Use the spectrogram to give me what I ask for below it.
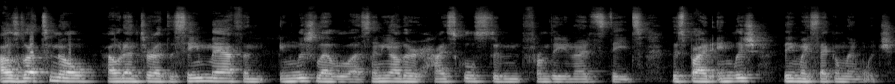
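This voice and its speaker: A man with a Spanish accent talks at a moderate pace and a medium pitch, with monotone, flat intonation and hardly any pauses. There is noticeable background noise. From Mexico. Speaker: university student. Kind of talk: prepared self-presentation for a class assignment. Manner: formal.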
